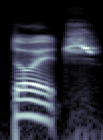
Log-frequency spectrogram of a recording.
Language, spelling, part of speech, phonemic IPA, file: German, deutsch, adjective, /dɔʏ̯t͡ʃ/, CPIDL German - Deutsch.ogg
- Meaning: 1. German (of or pertaining to the German people) 2. German (of or pertaining to Germany) 3. German (of or pertaining to the German language)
